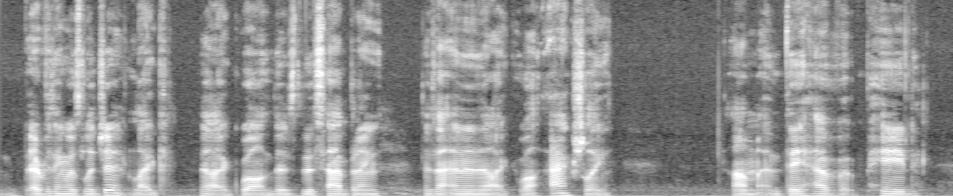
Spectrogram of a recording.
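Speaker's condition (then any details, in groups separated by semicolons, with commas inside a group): Traumatic brain injury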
